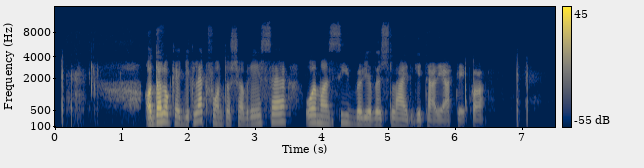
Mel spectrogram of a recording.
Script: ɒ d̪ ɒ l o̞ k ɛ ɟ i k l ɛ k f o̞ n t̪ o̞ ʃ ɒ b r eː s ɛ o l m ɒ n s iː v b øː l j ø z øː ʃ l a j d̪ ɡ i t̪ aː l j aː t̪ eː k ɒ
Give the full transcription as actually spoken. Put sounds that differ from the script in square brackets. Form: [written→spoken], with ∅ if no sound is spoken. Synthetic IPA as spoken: ɒ d̪ ɒ l o̞ k ɛ [ɟ→ɟː] i k l ɛ k f o̞ n t̪ o̞ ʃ ɒ b r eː s ɛ o l m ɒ n s iː v b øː l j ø [z→v] øː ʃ l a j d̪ ɡ i t̪ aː l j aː t̪ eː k ɒ

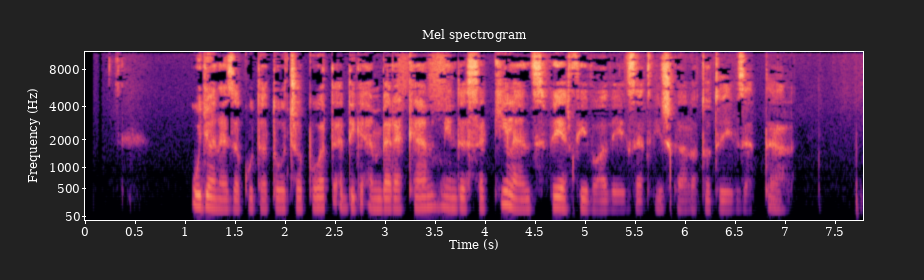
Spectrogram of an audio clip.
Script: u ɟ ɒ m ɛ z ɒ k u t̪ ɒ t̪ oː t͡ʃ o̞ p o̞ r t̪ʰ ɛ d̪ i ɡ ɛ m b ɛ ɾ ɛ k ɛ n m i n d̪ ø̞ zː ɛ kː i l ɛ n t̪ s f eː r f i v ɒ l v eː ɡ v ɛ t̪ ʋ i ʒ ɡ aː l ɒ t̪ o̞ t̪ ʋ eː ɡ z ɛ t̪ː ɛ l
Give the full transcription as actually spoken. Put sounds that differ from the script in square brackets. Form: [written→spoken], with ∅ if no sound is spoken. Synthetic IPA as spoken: u ɟ ɒ [m→n] ɛ z ɒ k u t̪ ɒ t̪ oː t͡ʃ o̞ p o̞ r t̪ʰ ɛ [d̪→d̪ː] i ɡ ɛ m b ɛ ɾ ɛ k ɛ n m i n d̪ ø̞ [zː→sː] ɛ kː i l ɛ n t̪ s f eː r f i v ɒ l v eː ɡ [v→z] ɛ t̪ ʋ i ʒ ɡ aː l ɒ t̪ o̞ t̪ ʋ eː ɡ z ɛ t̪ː ɛ l

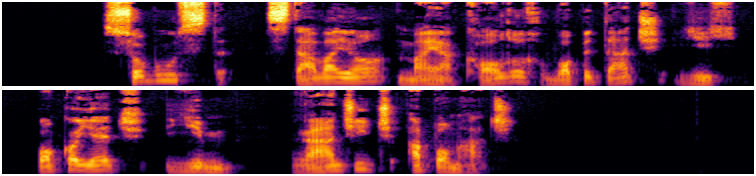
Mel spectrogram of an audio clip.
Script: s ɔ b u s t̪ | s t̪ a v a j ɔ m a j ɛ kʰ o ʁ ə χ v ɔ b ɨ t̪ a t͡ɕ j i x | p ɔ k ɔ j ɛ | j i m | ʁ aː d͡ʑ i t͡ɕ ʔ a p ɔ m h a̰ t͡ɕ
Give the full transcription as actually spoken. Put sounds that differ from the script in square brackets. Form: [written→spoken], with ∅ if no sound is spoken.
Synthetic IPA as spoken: s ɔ b u s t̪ | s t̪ a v a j ɔ m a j [ɛ→a] kʰ [o→ɔ] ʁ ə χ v ɔ [b→p] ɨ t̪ a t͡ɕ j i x | p ɔ k ɔ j ɛ | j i m | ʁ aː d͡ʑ i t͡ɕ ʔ a p ɔ m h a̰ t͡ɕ

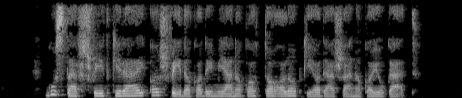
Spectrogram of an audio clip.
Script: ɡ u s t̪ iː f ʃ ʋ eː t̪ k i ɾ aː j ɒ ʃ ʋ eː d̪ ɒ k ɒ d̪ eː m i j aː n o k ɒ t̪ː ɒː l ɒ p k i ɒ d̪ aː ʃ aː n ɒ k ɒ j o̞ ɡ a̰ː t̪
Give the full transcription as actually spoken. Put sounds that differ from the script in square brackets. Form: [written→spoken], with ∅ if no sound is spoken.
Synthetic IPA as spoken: ɡ u s t̪ [iː→aː] f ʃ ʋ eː t̪ k i ɾ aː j ɒ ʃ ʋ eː d̪ ɒ k ɒ d̪ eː m i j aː n [o→ɒ] k ɒ t̪ː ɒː l ɒ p k i ɒ d̪ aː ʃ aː n ɒ k ɒ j o̞ ɡ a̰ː t̪

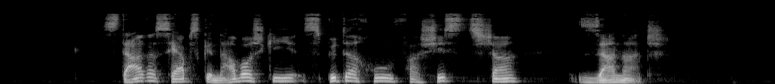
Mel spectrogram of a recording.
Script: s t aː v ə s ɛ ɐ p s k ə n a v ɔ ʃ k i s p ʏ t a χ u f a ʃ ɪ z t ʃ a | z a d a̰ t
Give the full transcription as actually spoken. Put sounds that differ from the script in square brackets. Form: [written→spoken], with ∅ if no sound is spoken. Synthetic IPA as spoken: s t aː [v→ʁ] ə s ɛ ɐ p s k ə n a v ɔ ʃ k i s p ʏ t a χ u f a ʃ ɪ [z→s] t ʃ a | z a [d→n] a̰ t

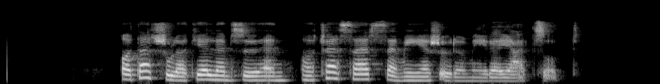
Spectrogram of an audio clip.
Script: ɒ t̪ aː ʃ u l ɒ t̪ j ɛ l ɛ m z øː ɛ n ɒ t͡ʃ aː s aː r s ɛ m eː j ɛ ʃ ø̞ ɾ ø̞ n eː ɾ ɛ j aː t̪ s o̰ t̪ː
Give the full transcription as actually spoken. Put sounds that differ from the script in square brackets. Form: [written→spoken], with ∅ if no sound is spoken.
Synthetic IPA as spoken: ɒ t̪ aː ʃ u l ɒ t̪ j ɛ [l→lː] ɛ m z øː ɛ n ɒ t͡ʃ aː s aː r s ɛ m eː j ɛ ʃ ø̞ ɾ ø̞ [n→m] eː ɾ ɛ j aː t̪ s o̰ t̪ː

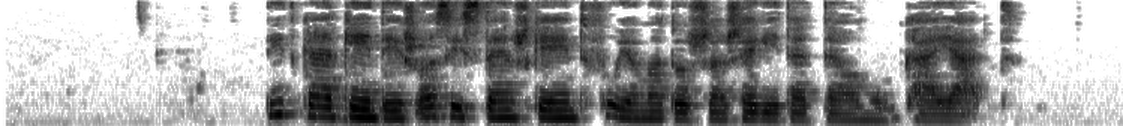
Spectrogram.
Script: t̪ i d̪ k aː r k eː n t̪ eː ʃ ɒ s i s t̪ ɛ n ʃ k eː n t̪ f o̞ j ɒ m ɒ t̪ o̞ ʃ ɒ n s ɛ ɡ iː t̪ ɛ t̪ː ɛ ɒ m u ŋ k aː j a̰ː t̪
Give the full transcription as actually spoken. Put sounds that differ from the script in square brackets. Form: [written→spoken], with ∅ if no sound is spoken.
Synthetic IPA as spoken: t̪ i [d̪→t̪] k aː r k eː n t̪ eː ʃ ɒ s i s t̪ ɛ n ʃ k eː n t̪ f o̞ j ɒ m ɒ t̪ o̞ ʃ ɒ n [s→ʃ] ɛ ɡ iː t̪ ɛ t̪ː ɛ ɒ m u ŋ k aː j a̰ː t̪

